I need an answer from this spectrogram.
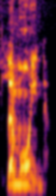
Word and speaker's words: Lemoyne: Lemoyne. Des Moines.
